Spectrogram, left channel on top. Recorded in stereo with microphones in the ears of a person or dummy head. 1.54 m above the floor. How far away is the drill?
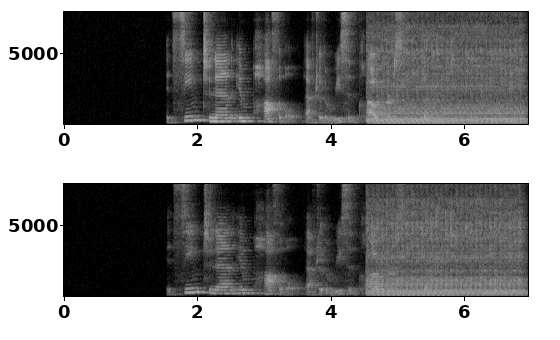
About 0.9 m.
